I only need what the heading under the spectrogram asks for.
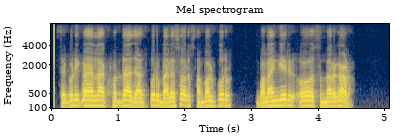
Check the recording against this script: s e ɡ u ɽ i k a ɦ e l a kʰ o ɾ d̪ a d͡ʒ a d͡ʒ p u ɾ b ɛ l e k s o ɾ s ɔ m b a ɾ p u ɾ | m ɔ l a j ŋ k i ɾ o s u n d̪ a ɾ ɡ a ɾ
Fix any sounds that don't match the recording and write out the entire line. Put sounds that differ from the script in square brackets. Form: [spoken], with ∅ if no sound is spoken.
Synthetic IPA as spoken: s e ɡ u ɽ i k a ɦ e l a kʰ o ɾ d̪ a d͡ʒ a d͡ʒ p u ɾ b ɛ l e [∅] s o ɾ s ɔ m b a [l] p u ɾ | [b] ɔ l a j ŋ [ɡ] i ɾ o s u n d̪ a ɾ ɡ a [ɽ]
